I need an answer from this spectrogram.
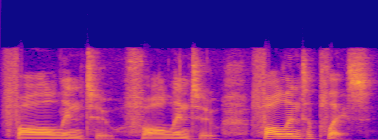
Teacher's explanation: When you pronounce this phrase, keep in mind linking will often occur. We can link that consonant sound in fall with the beginning vowel sound in into.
